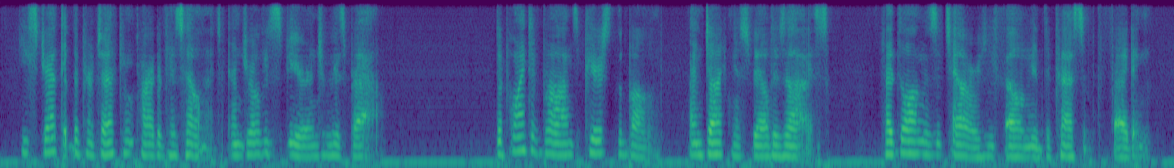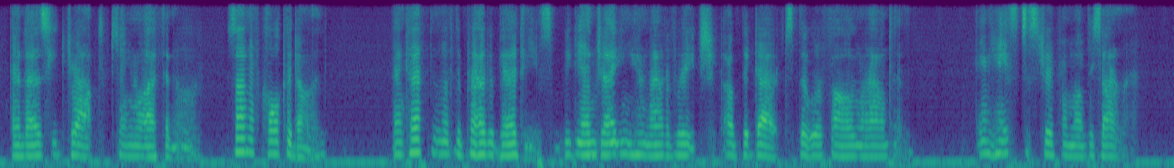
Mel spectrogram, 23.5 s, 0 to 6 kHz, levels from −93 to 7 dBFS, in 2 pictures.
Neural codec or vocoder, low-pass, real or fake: codec, 16 kHz, 1 kbps, FreqCodec, smaller model; 5.4 kHz; fake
